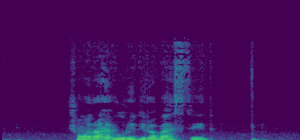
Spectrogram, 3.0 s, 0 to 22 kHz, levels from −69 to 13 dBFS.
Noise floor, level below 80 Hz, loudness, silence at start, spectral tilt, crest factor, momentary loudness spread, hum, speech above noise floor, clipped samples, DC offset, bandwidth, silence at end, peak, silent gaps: -49 dBFS; -48 dBFS; -15 LUFS; 0.7 s; -7.5 dB/octave; 16 dB; 23 LU; none; 36 dB; under 0.1%; under 0.1%; 16 kHz; 0.4 s; -2 dBFS; none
